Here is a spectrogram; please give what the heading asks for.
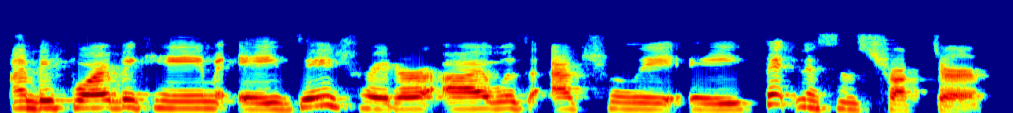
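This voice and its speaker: A woman's voice: medium pitch, steady tone, moderate pace, lo-fi sound. A woman raised in the US, a Russian speaker, giving an upbeat, chatty webinar presentation and often checking in with "right?". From Soviet Union, raised in the US. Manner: upbeat, chatty, leans on "right?" tag questions.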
